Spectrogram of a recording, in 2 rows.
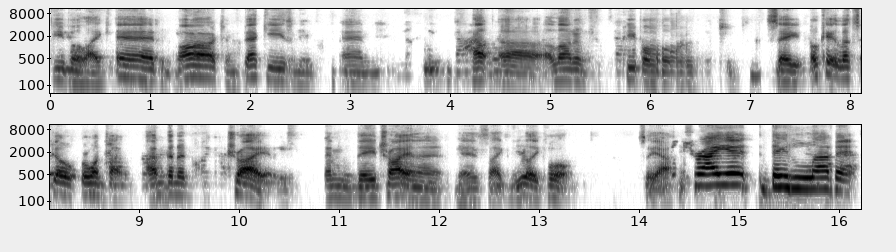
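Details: Aphasia in an adult, 16 years after a stroke during heart valve surgery; it improved slowly with daily speech therapy.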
